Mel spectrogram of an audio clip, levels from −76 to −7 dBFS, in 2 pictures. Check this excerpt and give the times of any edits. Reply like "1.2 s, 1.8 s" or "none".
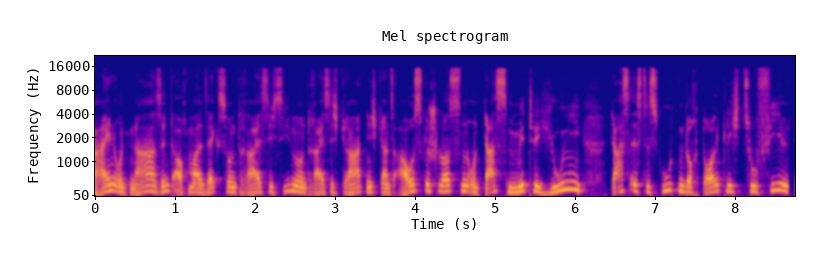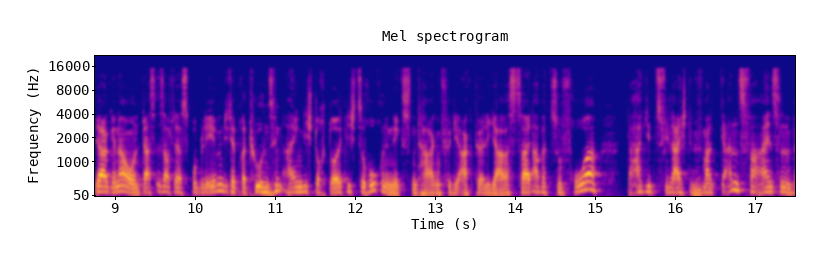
8.7 s, 14.2 s, 16.3 s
